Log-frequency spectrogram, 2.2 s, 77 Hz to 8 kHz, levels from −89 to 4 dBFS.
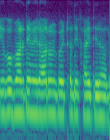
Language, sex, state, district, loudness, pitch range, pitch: Bhojpuri, female, Uttar Pradesh, Deoria, -16 LUFS, 175-185 Hz, 180 Hz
